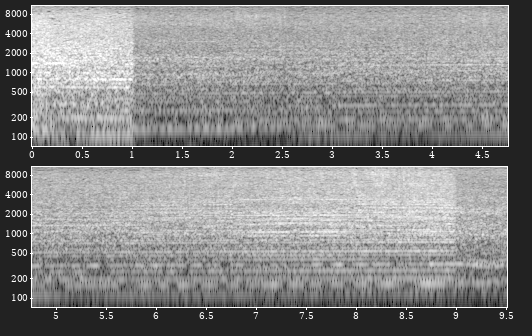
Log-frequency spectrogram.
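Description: Several racing car engines drone together as a pack of cars drives close behind.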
